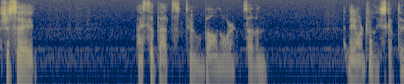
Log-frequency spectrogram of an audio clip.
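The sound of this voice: A man does a put-on character voice at a slow pace, fairly low in pitch with a slightly husky edge and little pitch movement. Long, frequent pauses break up his speech.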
